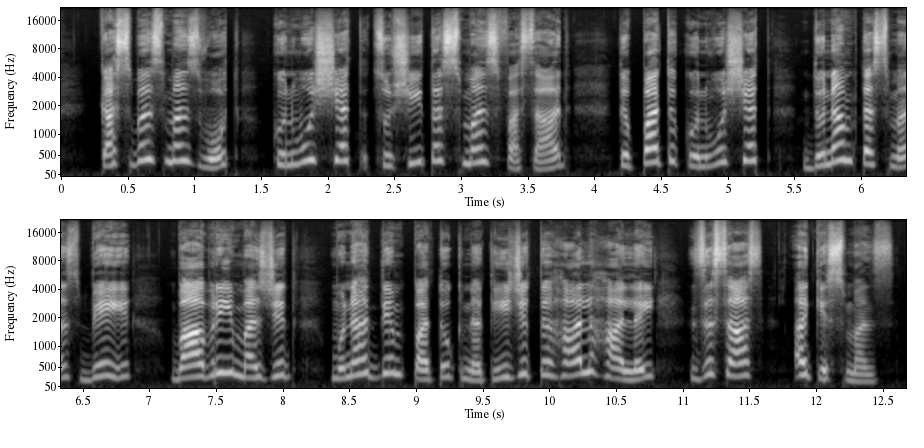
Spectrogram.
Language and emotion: Kashmiri, neutral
